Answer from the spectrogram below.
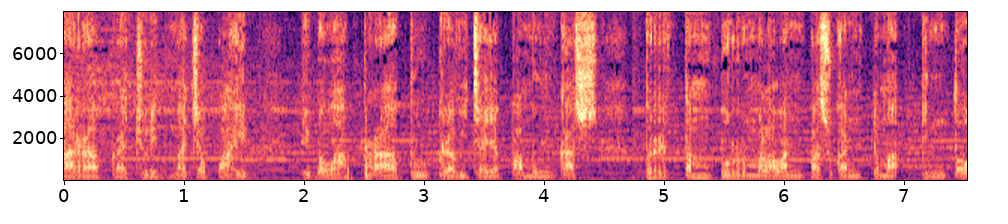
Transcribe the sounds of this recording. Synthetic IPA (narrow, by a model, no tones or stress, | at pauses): aɾapɾad͡ʒuɾɪt̪̚mad͡ʒapaɦɪt̪̚ | d̥ibawahprab̥ubɾawid͡ʒajapamuŋkas | b̥ərt̪əmpʊrməlawanpasukand̥əmaʔb̥int̪ɔ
